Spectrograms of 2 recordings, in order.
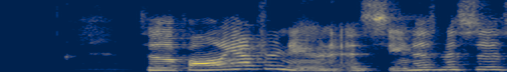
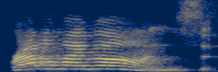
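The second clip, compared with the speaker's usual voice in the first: high, loud ghostly parrot; a parrot imitating a spook, pitched way up; spooky parrot voice; 9 semitones higher, 6 dB louder than usual. A narrator's reading. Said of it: "imitation of a spooky voice".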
